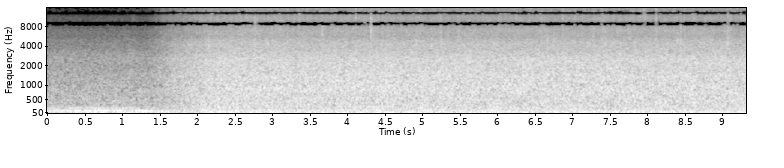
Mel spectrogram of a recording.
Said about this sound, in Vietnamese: Mưa nãy giờ trên nửa tiếng mà chưa dứt mưa luôn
